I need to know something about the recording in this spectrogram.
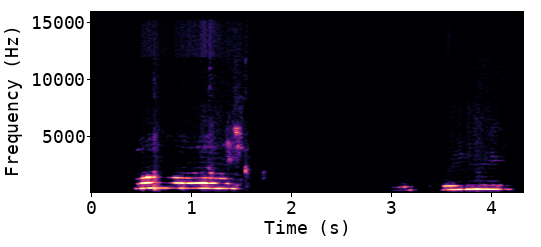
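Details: Young Blenheim Cavalier King Charles Spaniels, one of a litter of six in an indoor pen during potty training; a loud, steady, tonal whine of about a second, a short squeak, then another lower drawn-out whine.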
